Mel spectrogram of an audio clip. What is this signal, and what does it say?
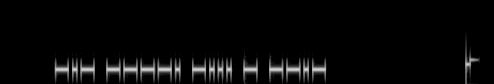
Morse code, heard as a keyed tone, about 28 wpm, 700 Hz. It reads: K9BTQ
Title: K1USN SST QSO Practice - 28wpm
